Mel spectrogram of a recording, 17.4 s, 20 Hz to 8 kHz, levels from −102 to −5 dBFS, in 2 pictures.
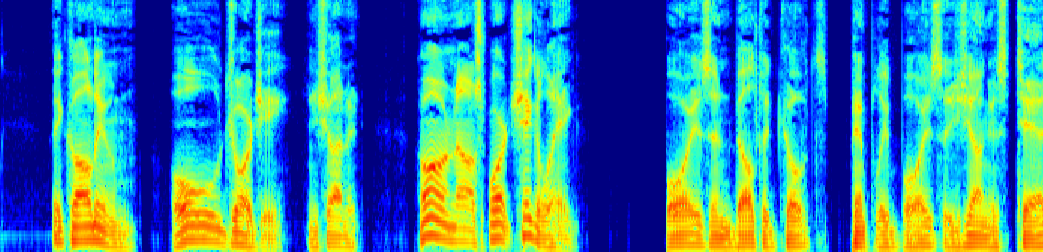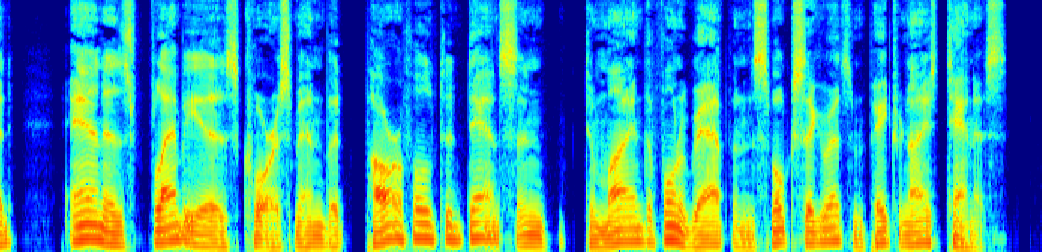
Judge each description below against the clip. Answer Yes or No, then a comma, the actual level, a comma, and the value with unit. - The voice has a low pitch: Yes, very low, 95 Hz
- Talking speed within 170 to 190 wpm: No, average, 155 wpm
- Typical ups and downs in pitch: No, wide, 7.3 semitones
